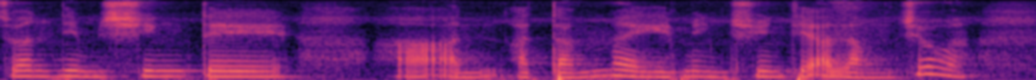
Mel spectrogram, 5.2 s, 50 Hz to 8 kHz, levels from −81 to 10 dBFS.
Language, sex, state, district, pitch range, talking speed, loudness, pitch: Mizo, female, Mizoram, Aizawl, 180-200 Hz, 175 wpm, -20 LUFS, 190 Hz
